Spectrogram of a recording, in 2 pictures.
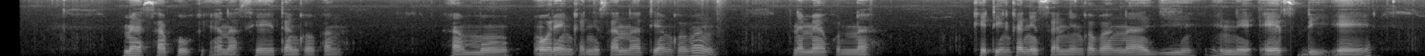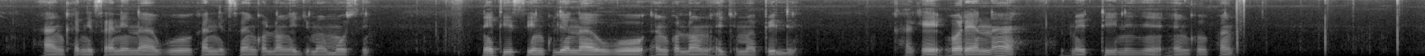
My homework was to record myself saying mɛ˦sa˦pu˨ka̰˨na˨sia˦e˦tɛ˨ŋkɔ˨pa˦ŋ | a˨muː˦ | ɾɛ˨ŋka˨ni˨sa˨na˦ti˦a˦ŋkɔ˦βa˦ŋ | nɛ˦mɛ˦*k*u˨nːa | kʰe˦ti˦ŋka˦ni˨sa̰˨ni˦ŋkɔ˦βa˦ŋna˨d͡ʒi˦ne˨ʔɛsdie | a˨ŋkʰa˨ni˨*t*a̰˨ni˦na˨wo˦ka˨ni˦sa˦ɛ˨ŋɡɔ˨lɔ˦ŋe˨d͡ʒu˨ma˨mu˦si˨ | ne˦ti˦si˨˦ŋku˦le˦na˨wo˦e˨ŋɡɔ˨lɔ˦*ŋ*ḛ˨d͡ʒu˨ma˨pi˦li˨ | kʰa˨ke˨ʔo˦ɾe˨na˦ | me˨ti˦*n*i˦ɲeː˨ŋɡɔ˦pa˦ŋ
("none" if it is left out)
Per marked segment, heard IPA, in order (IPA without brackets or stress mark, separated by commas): k, s, ŋ, n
